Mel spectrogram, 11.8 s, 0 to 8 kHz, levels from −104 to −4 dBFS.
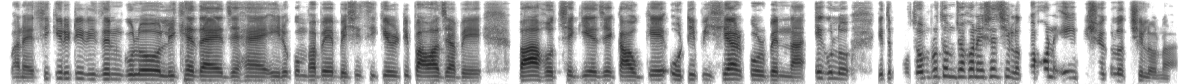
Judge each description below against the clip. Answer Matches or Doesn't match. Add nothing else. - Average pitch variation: Doesn't match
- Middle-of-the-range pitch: Matches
